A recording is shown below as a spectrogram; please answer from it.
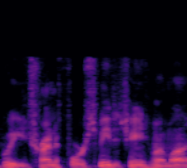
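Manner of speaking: ordinary talk, nothing marked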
